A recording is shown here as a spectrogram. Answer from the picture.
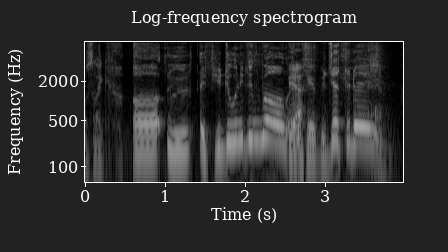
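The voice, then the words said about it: Imitates another person's voice. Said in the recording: “Dave Chappelle said it best ... I don't know why I'm doing that impression”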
